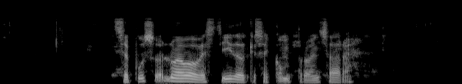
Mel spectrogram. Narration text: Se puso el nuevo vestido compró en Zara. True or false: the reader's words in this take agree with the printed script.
false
